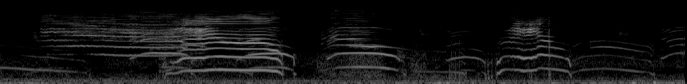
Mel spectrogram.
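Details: Domestic cat meowing repeatedly, a series of clear, tonal meows, some drawn out and bending down in pitch, others short and rising then falling, over faint low background hum.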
